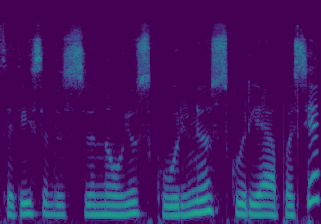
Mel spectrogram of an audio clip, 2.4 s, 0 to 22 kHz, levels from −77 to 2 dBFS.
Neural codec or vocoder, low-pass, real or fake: vocoder, 44.1 kHz, 128 mel bands, Pupu-Vocoder; 14.4 kHz; fake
